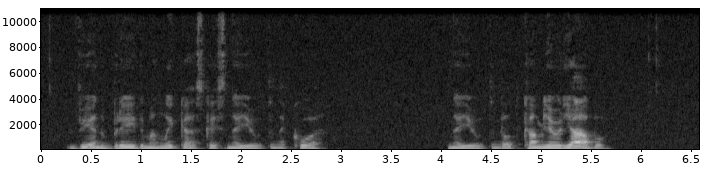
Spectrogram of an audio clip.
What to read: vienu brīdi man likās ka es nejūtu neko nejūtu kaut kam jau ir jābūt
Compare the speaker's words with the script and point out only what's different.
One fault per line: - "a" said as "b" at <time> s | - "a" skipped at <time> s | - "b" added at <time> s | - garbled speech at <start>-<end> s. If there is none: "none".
none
